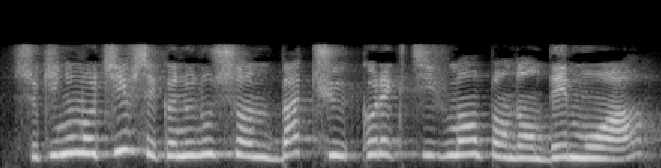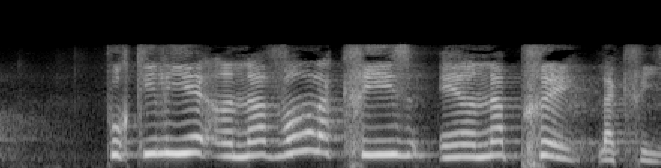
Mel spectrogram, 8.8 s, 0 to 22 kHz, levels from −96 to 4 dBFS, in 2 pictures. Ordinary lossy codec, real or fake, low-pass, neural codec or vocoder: none; fake; 7.2 kHz; codec, 16 kHz in and 24 kHz out, 1 kbps, XY-Tokenizer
